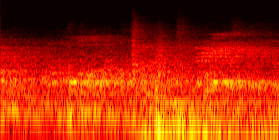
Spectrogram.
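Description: A ball smacks sharply against a player.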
